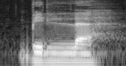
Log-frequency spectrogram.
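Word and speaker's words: Billah (بالله): So if there's a kasra sound before the word Allah, the lam in the word Allah is pronounced lightly. – Like example? – Billah.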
